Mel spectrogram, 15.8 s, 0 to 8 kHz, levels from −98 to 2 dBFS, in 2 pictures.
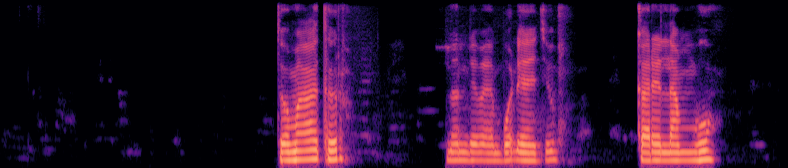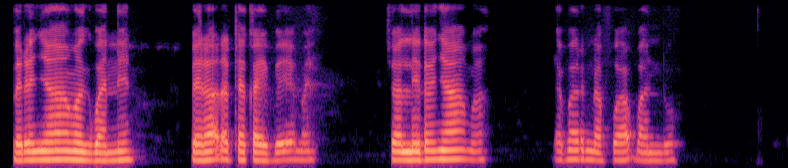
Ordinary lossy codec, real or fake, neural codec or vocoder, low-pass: Opus, 64 kbps; fake; codec, 16 kHz, 6 kbps, DAC; 7.2 kHz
